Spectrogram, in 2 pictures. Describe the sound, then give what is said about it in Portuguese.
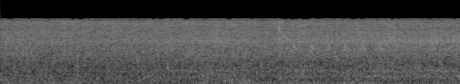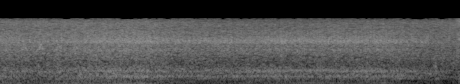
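A car engine idles with a low, steady rumble beneath heavy, constant winter rain, a continuous hiss with no voices, as the car waits at home for the gate to be opened so it can be put away. “Eu abro o portão para você guardar o carro.”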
